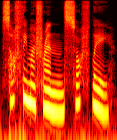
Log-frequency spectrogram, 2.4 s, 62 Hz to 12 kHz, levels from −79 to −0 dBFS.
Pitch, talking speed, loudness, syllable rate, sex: 225 Hz, 75 wpm, -15 LUFS, 2.8 syllables/s, female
